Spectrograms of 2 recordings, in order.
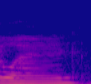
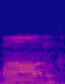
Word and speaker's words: Wang: Then we met Tony Wang, the man, the myth, the legend. – I think it's pronounced Wong. – It is pronounced Wong, but if he says that to other people, they spell it W-O-N-G.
